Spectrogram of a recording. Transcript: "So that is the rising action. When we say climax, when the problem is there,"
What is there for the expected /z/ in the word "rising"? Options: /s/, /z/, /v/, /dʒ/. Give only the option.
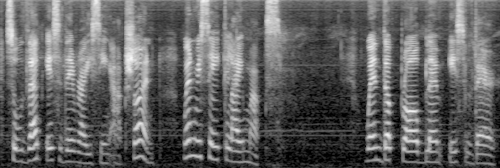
/s/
